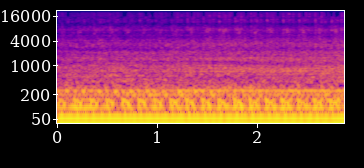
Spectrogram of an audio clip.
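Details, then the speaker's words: Dodge Charger Hellcat, engine idling before oil check: deep, even V8 idle with smooth steady "sewing machine" beat, no ticks or knocks; normal idle, engine sounds healthy. "Another thing you like to do is kind of just listen to that engine. It has that sewing machine noise to it."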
